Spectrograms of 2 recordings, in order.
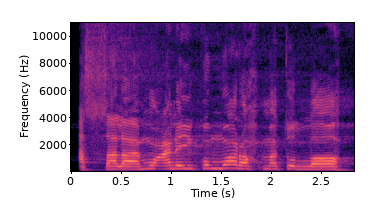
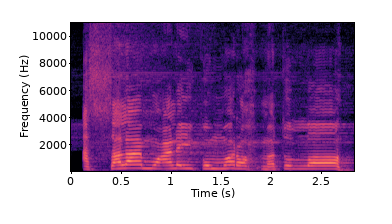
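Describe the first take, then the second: No difference in how they are said.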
